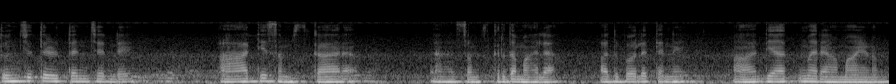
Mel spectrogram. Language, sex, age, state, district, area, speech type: Malayalam, male, 18-30, Kerala, Kozhikode, rural, spontaneous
